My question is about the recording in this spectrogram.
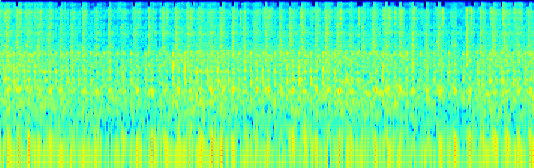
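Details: Derelict John Deere Gator after carburetor adjustment, mixture screw backed out about two turns from bottomed: steady, even low putter holding constant speed without stumbling or hunting. Smooth idle, mixture set right.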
